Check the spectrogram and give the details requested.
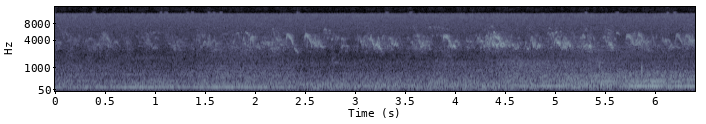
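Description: Birds chirping in short, quick, repeated calls, a few a second, over a low steady hum.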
